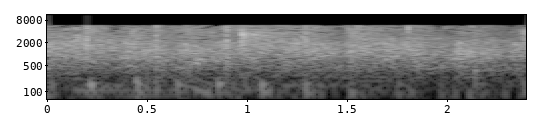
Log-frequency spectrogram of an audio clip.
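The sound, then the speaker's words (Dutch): An audience applauds during a church service, giving a steady, fairly loud wash of clapping with a few sharper hand hits and no speech over it. “En ik wil hem ook nog even een applaus geven.”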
